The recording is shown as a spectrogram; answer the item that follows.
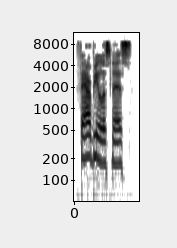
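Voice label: "fabulousness", British English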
